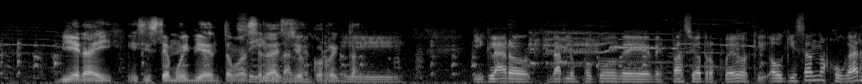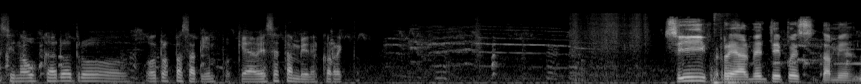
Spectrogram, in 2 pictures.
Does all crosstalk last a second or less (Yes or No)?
No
